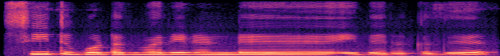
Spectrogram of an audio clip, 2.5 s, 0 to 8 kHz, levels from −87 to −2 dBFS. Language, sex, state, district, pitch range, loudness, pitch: Tamil, female, Tamil Nadu, Kanyakumari, 230-255 Hz, -14 LUFS, 240 Hz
